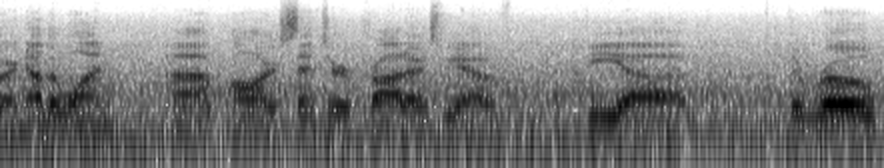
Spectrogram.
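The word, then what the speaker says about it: Centr: Sensory. Center.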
